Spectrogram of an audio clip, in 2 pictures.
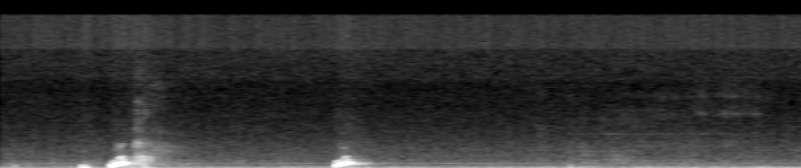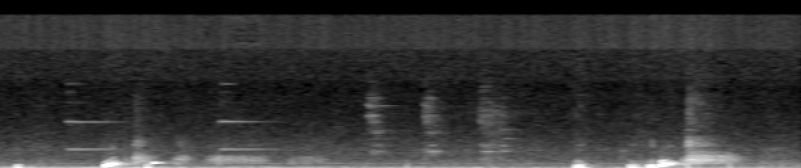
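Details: A sleeping dog makes soft, scattered puffing, squeaky "blub blub" sounds in a quiet room; ordinary, harmless sleep vocalizations.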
